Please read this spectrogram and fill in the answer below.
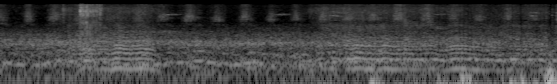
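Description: Bumblebee wing buzz, a wavering hum that grows louder as the bee takes off and flies close by. A low rumble joins it in the last second or so.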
